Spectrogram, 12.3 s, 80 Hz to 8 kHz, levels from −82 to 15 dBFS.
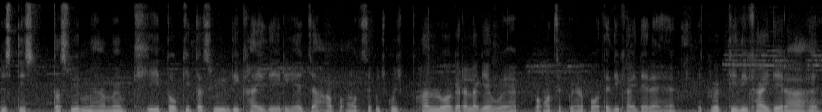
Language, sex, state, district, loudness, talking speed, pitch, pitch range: Hindi, male, Maharashtra, Nagpur, -36 LUFS, 165 wpm, 105 Hz, 100-110 Hz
